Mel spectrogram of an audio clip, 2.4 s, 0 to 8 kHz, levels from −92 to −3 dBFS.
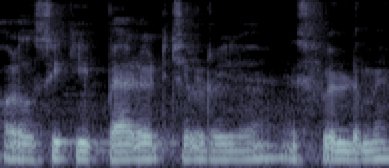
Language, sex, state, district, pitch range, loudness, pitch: Hindi, male, Uttar Pradesh, Hamirpur, 105-110 Hz, -39 LUFS, 110 Hz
